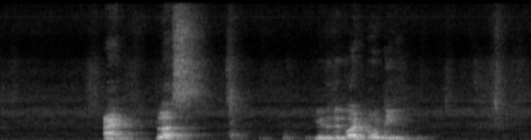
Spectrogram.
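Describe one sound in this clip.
A man speaks calmly, explaining.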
